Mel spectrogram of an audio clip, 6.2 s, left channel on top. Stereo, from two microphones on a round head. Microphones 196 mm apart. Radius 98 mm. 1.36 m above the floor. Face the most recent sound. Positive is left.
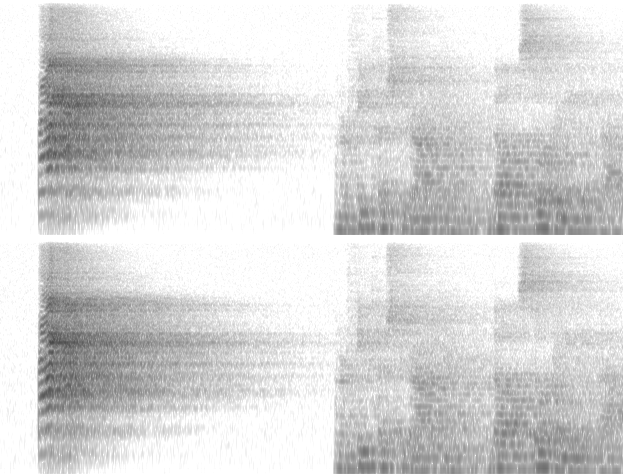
turn(degrees=-45)  # may be behind; listen again after turning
